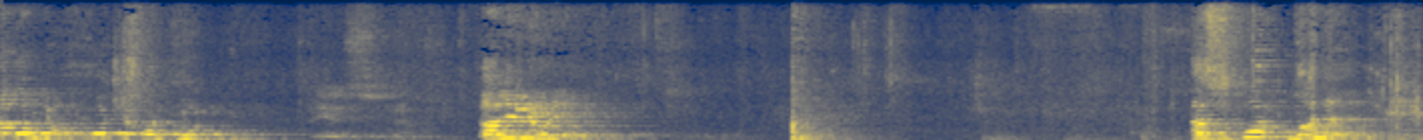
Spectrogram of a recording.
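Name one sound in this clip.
An elderly man speaks slowly into a microphone, heard through loudspeakers in a hall.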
